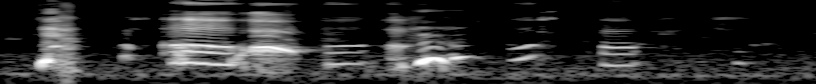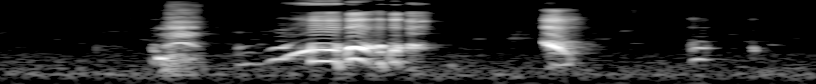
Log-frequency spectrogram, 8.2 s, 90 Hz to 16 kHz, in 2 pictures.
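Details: 4.5-month-old baby laughing and babbling at mom's fake hiccups, with a few short abrupt catches between laughs that fit hiccups; hiccups.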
